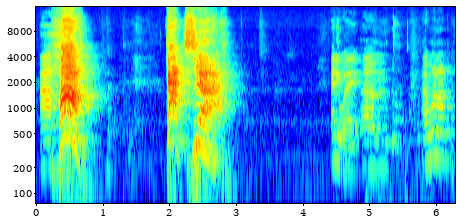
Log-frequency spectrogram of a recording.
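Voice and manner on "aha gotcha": much louder, pitched-up gotcha; sudden triumphant shout. Pretend. Comic springs a surprise on the audience, triumphant shout. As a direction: burst out with a huge triumphant yell.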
